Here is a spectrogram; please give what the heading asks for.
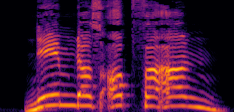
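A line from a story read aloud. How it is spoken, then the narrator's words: Congregation roaring in unison. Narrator (German): stimmte die Gemeinde wie aus einem Munde brüllend ein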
